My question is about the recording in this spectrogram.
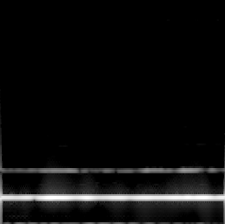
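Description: Mutable Instruments modular synthesizer holding a single mid-pitched note: a smooth, almost pure tone with a faint overtone an octave above, swelling gently in loudness.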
